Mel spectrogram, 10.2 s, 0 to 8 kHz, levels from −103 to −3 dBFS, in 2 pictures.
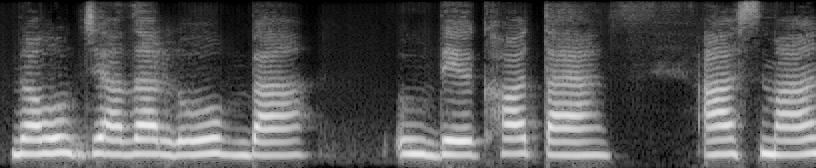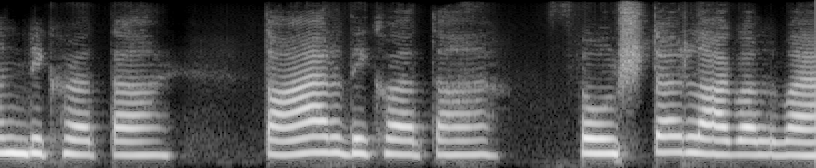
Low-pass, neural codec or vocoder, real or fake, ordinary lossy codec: none; codec, 16 kHz, 0.5 kbps, X-Codec, WavLM features, trained on Multilingual LibriSpeech; fake; none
